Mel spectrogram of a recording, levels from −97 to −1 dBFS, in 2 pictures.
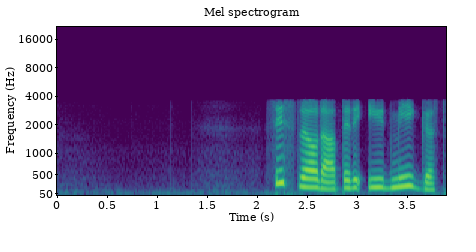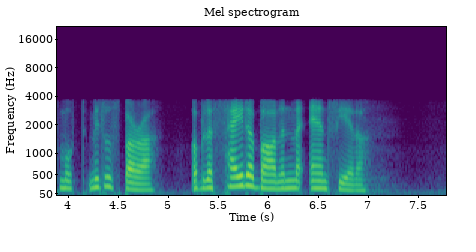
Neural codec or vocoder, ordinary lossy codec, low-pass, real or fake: codec, 16 kHz, 0.2 kbps, FocalCodec; none; 3.6 kHz; fake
